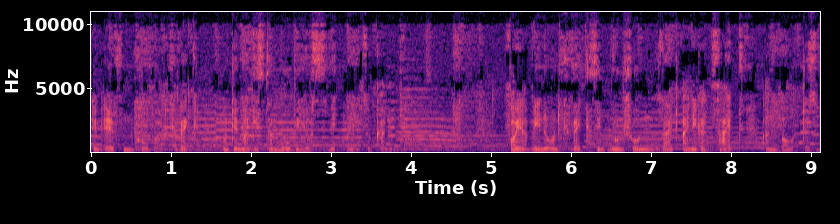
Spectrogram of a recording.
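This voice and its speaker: Male storyteller over prominent music. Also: lowish voice. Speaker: narrator. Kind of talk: scripted storybook narration for an audio drama.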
